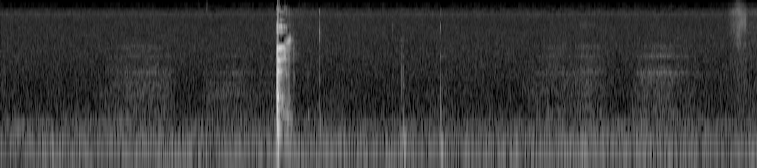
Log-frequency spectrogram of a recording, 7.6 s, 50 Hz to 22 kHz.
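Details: One loud, sharp hiccup followed by two fainter ones in a quiet room, from a stubborn, fast, late-night hiccup bout lasting 30 minutes, blamed on too much salsa; holding breath failed at first and worked on the fourth try; hiccups.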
